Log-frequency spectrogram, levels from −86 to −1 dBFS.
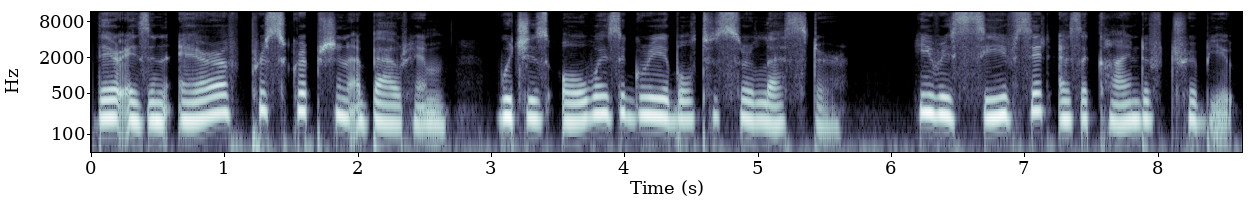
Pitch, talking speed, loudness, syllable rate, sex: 185 Hz, 160 wpm, -17 LUFS, 4.8 syllables/s, female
